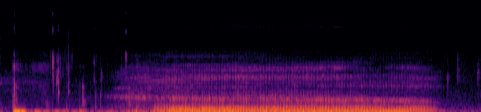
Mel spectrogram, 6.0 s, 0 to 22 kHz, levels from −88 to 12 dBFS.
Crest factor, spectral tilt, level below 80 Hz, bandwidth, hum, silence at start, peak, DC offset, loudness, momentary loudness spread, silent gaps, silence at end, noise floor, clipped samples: 14 dB; -9 dB/octave; -32 dBFS; 3.8 kHz; none; 0.15 s; -16 dBFS; under 0.1%; -35 LUFS; 18 LU; none; 0.45 s; -57 dBFS; under 0.1%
